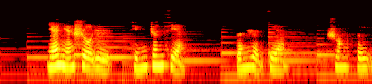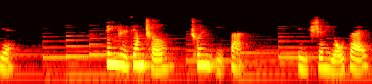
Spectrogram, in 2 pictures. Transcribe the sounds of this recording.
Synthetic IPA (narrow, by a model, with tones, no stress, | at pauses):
njɛ˧˥nnjɛ˧˥nʂɤ˥˧ɻɻ̩˥˩t̪ʰi˧˥ŋʈ͡ʂə˥nɕjɛ˨˩n | t̪ə˧˥nɻə˨˩nt̪jɛ˥˩n | ʂwɑ˥ŋfe˥ɪjɛ˥˩n | t͡ɕi˥nɻɻ̩˥˩t͡ɕjɑ˥ŋʈ͡ʂʰɤ˧˥ŋ | ʈ͡ʂʰwə˥ni˨˩pa˥˩n | i˥˩ʂə˥ŋjo˧˥ʊt͡sa˥˩ɪ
